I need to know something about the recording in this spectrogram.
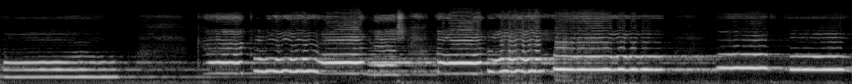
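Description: A woman singing solo and unaccompanied in Irish: a slow Christmas carol in traditional Irish style. A low held note opens, followed by a short breath pause, and then the melody moves on with vibrato on the long notes.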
